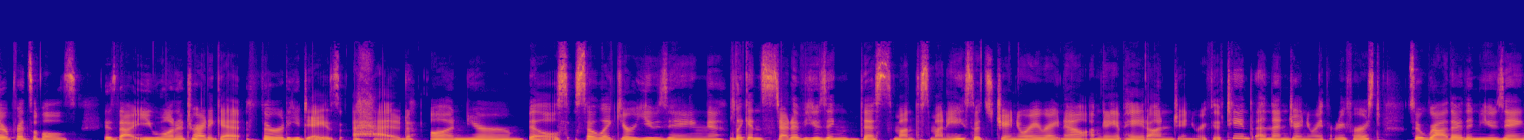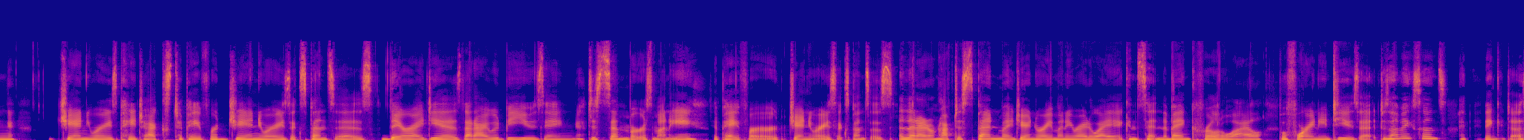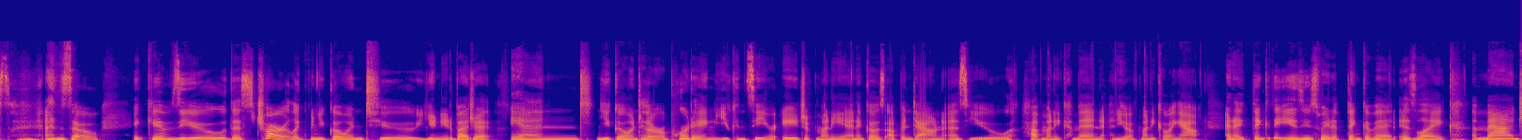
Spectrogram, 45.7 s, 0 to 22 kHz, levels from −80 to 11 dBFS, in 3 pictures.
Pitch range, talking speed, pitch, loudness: 170-205 Hz, 220 wpm, 185 Hz, -19 LUFS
